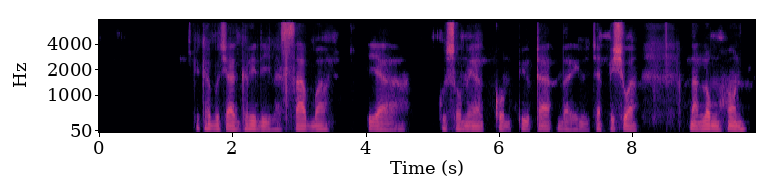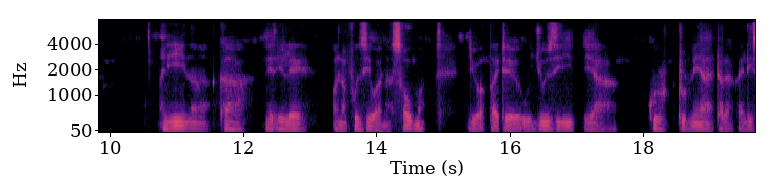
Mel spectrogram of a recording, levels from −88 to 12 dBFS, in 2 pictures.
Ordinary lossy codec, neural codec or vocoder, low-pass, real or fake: AAC, 48 kbps; codec, 16 kHz, 0.8 kbps, ZipCodec; 7.2 kHz; fake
